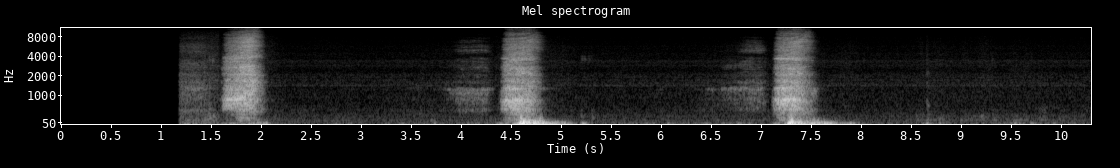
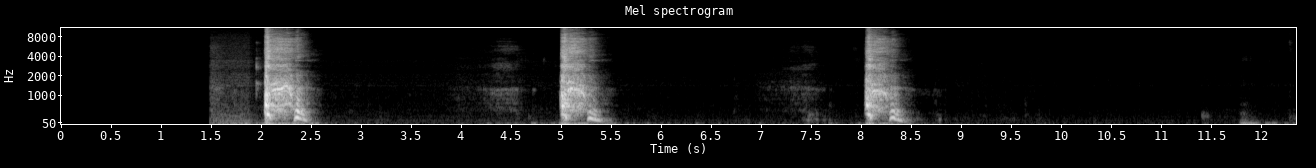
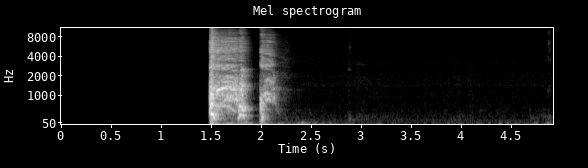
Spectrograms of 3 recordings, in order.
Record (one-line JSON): {"exhalation_length": "10.3 s", "exhalation_amplitude": 19999, "exhalation_signal_mean_std_ratio": 0.26, "three_cough_length": "12.4 s", "three_cough_amplitude": 26028, "three_cough_signal_mean_std_ratio": 0.21, "cough_length": "4.9 s", "cough_amplitude": 26028, "cough_signal_mean_std_ratio": 0.23, "survey_phase": "beta (2021-08-13 to 2022-03-07)", "age": "45-64", "gender": "Male", "wearing_mask": "No", "symptom_fatigue": true, "symptom_fever_high_temperature": true, "symptom_change_to_sense_of_smell_or_taste": true, "symptom_onset": "2 days", "smoker_status": "Ex-smoker", "respiratory_condition_asthma": false, "respiratory_condition_other": false, "recruitment_source": "Test and Trace", "submission_delay": "2 days", "covid_test_result": "Positive", "covid_test_method": "LAMP"}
